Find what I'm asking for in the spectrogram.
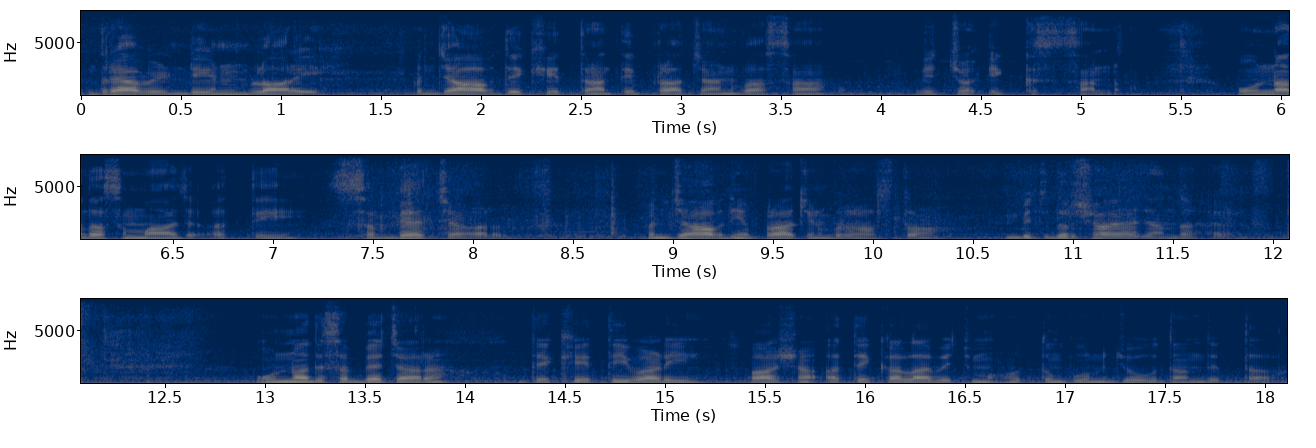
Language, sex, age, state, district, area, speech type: Punjabi, male, 30-45, Punjab, Mansa, urban, spontaneous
